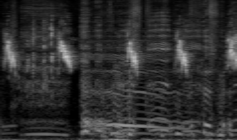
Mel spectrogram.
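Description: Background birdsong: small birds chirping in short, high, repeated notes a few times a second.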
